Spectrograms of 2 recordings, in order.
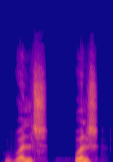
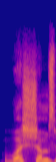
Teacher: जुबान ने कुदरती तौर पर आसान रास्ता निकाला। मुश्किल लाम को गिरा दो और अगले हर्फ शीन को ही दुगना कर दो।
